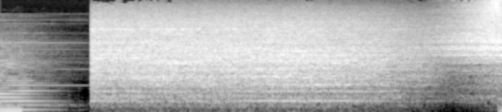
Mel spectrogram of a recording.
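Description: Hand-held hair dryer blowing steadily with a faint hum, starting suddenly about a second in and easing off near the end.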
